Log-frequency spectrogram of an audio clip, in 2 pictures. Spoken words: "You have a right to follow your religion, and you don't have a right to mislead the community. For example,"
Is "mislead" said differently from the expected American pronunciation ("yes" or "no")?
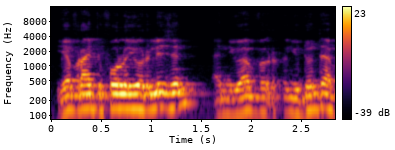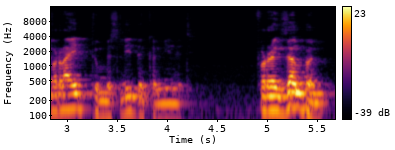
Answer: no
